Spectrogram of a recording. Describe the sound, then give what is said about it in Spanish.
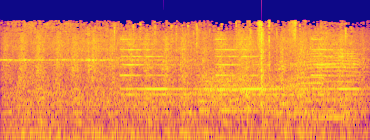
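A train approaches a station in a Western setting as the locomotive slows, a loud continuous rumble and clatter with high, thin metallic squealing tones rising over it from the middle onward. “El tren comienza a aproximarse a la estación.”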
